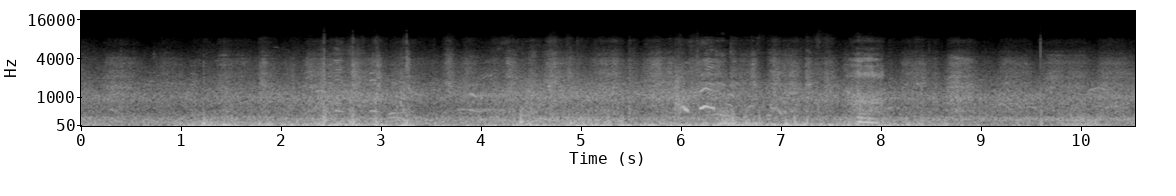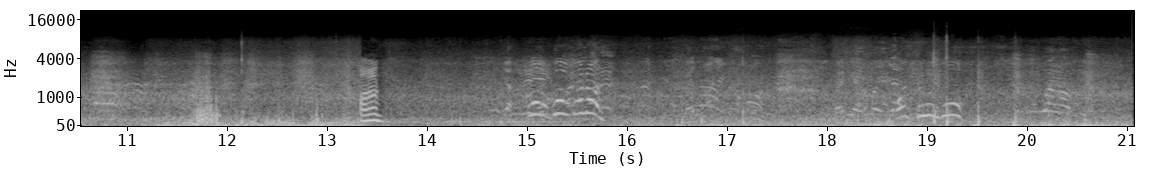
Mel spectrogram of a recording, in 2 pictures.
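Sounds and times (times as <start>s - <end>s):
wind rumble on microphone: 0.0s - 21.0s
distant players shouting: 5.8s - 11.6s, 14.3s - 21.0s.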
